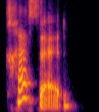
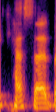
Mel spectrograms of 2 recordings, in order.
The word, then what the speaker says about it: Chesed: A lovely, thoughtful comment from someone named, I hope I'm pronouncing this correctly, Chesed. So shout out to you, Chesed. It might be Chesed, but it has the KH.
